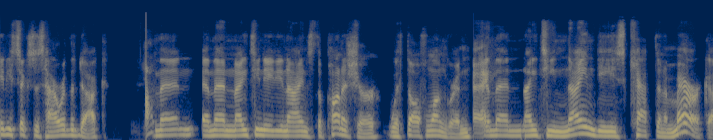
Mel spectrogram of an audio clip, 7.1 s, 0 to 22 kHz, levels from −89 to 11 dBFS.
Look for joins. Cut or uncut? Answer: cut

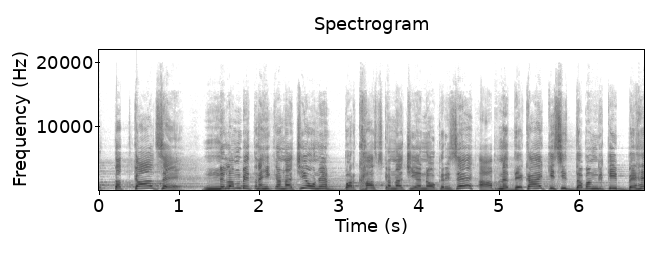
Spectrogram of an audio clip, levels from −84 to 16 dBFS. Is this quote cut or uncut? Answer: cut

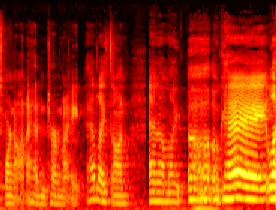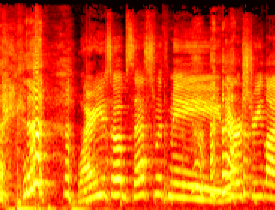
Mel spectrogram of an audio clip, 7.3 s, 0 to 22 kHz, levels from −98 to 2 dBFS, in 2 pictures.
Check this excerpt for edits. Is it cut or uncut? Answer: cut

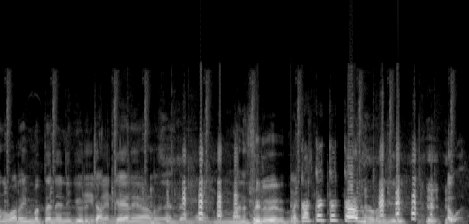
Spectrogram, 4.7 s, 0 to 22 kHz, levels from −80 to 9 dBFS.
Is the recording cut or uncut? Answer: cut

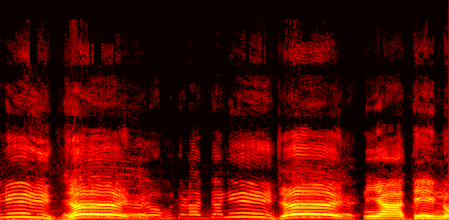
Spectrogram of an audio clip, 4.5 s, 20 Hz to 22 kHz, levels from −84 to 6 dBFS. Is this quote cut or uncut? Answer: cut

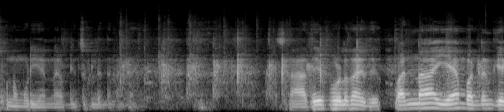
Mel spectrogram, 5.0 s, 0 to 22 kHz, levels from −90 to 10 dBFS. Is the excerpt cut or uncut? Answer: cut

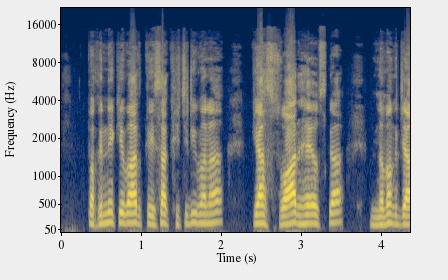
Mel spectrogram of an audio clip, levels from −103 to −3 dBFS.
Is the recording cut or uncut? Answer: uncut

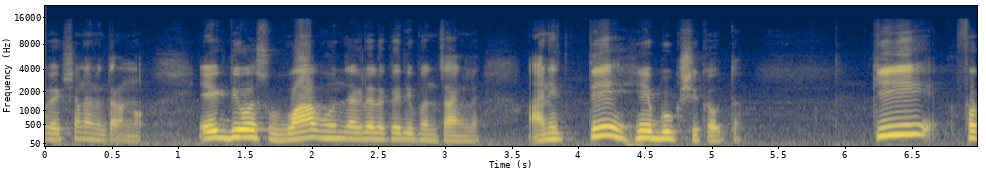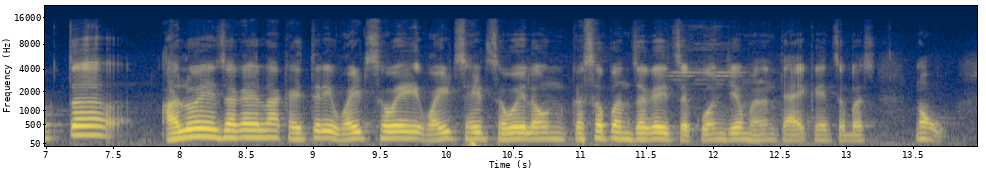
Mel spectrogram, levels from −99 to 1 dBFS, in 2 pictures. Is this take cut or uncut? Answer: uncut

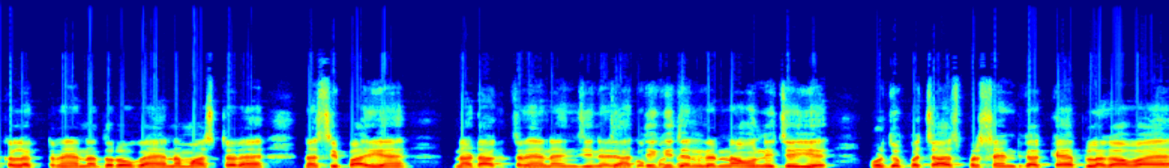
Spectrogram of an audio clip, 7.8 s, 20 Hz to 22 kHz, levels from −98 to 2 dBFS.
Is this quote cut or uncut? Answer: cut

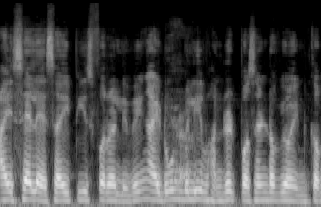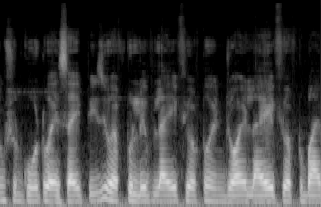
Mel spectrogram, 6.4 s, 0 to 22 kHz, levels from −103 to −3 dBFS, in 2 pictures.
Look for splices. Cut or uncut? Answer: uncut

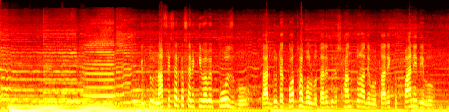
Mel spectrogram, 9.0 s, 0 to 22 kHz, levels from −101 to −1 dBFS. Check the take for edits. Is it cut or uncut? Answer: cut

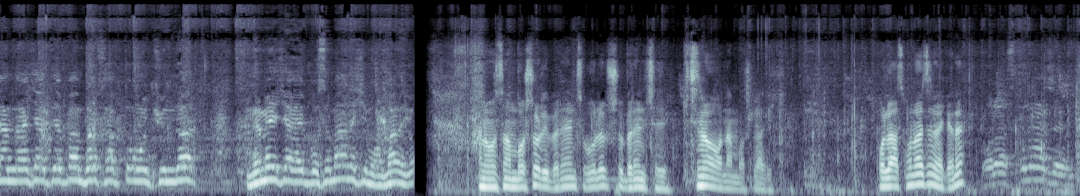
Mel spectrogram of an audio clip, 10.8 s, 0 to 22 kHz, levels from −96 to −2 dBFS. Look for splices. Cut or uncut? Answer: cut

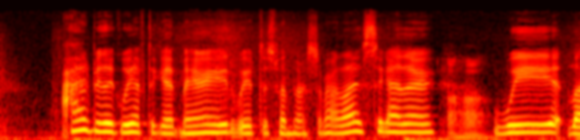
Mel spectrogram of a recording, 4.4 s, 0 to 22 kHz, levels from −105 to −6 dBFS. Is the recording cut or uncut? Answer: uncut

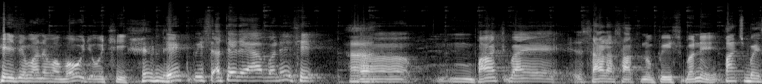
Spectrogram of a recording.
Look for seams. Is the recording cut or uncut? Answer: uncut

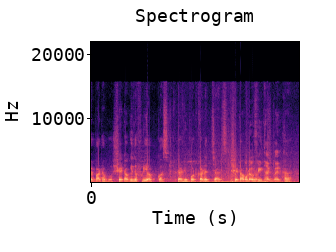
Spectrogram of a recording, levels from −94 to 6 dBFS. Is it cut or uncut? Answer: cut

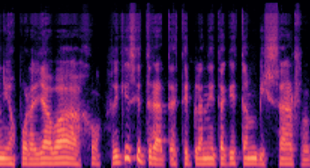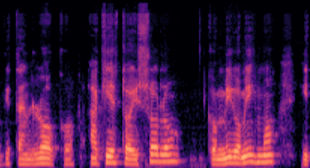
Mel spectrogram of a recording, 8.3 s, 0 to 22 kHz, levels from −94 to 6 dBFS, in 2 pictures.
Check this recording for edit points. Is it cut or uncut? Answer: cut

